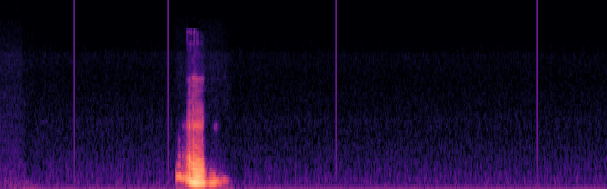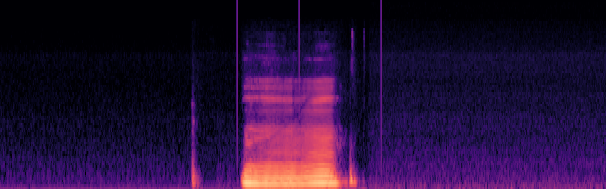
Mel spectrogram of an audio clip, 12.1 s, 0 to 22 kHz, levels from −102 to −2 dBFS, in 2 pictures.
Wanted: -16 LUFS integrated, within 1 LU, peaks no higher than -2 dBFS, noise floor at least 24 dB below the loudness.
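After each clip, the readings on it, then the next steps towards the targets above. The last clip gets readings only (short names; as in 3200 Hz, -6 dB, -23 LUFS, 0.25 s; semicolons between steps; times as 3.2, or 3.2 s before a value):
clicks 7; loudness -23.5 LUFS; peak -6.5 dBFS; loudness target -16.0 LUFS
-> de-click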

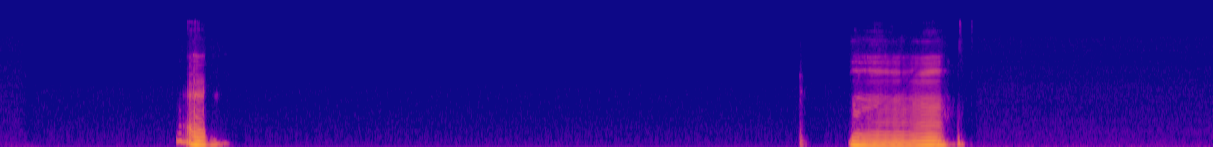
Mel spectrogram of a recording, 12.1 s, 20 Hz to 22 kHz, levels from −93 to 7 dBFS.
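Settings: clicks 0; loudness -23.5 LUFS; peak -6.5 dBFS; loudness target -16.0 LUFS
-> gain +7.5 dB; limiter -2 dBFS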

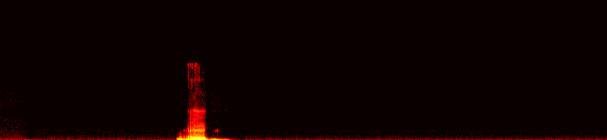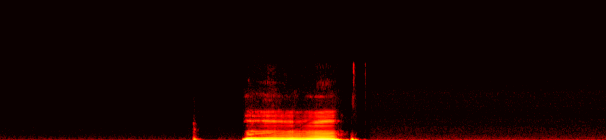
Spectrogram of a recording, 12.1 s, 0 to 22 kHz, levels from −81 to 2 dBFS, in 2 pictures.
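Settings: loudness -16.5 LUFS; peak -2.0 dBFS; noise floor -65 dBFS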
